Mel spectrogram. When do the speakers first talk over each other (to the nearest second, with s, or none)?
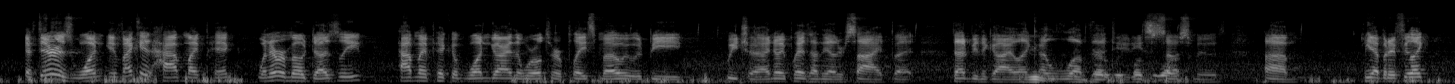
10 s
